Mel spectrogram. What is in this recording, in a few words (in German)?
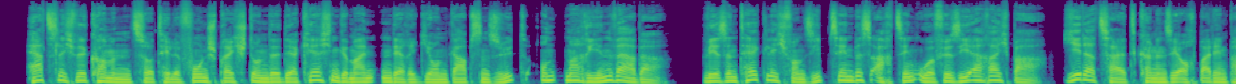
telefonansage ohne musik; Sprecher in Berlin, Hamburg, Hannover; Muttersprache Deutsch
